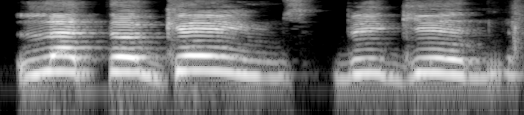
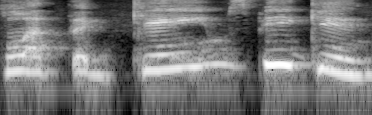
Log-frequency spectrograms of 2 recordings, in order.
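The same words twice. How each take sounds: First: It is said in a put-on superhero voice. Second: It is read in a plain reading voice.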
